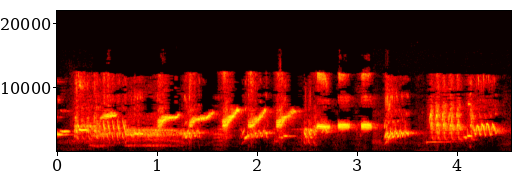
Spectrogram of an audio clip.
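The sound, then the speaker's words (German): A rapid series of bright, chirping calls from a rare bird species found in northwestern Bali, with quick rising and falling notes, loud, repeating continuously with no voices present. “Und insofern ist dieser Vogel tatsächlich einer von denen, die möglicherweise dieses Schrumpfen des Waldgebietes auf dieser Turi-Insel, die es ja irgendwie auch geworden ist, nicht überleben.”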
